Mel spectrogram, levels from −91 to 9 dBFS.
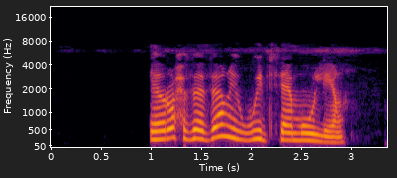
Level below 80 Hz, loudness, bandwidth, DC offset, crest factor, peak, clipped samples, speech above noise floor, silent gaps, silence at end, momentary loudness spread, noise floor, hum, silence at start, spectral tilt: -62 dBFS; -16 LUFS; 7.4 kHz; under 0.1%; 16 dB; -2 dBFS; under 0.1%; 59 dB; none; 0.45 s; 6 LU; -74 dBFS; none; 1 s; -4 dB/octave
